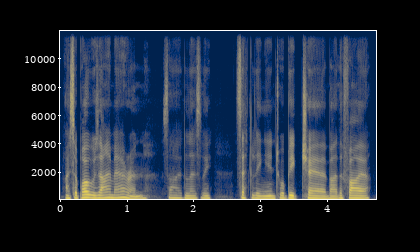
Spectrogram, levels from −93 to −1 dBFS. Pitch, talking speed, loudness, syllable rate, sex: 175 Hz, 175 wpm, -18 LUFS, 5.2 syllables/s, female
